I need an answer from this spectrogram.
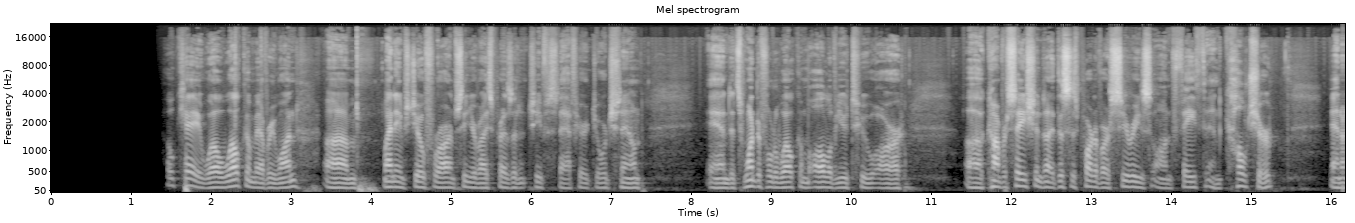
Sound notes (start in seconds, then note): none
